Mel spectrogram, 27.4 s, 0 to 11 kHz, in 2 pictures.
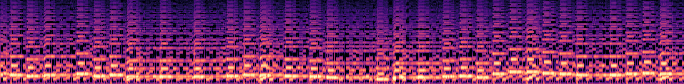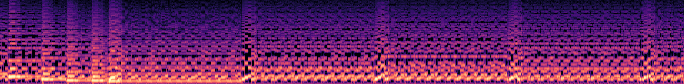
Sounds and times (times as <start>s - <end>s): Video game music: 0.0s - 24.4s.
